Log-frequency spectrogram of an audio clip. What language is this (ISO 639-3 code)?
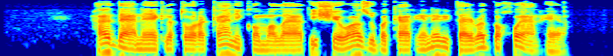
ckb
